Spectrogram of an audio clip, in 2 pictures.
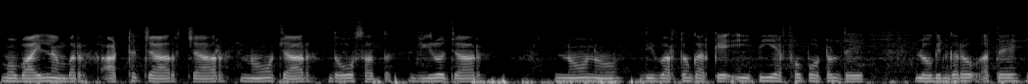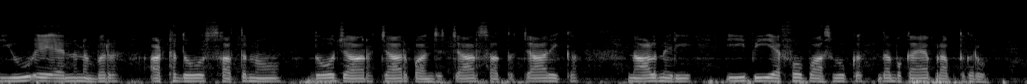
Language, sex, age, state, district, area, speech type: Punjabi, male, 18-30, Punjab, Patiala, urban, read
